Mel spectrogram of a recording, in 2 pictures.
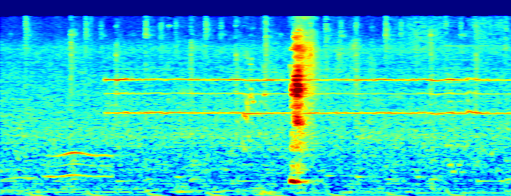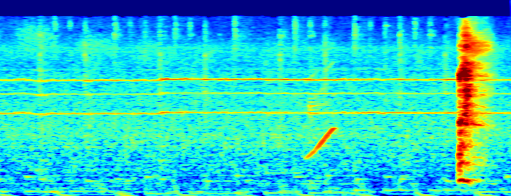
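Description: Background music with a steady low beat and faint held high tones, broken by two short loud sounds, one about three seconds in and one near the end.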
